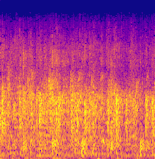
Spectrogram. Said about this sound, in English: To our sound team, we appreciate what you have done. Give them a round of applause.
